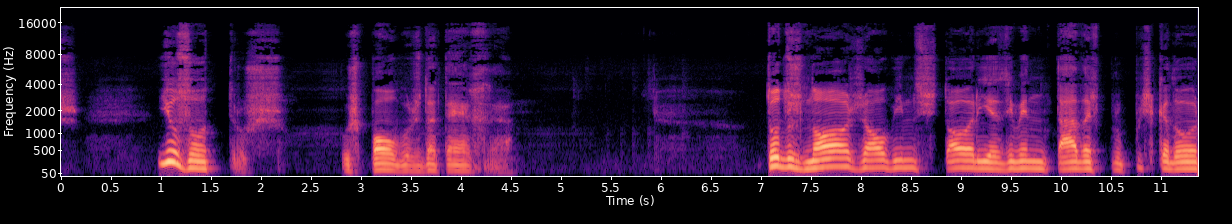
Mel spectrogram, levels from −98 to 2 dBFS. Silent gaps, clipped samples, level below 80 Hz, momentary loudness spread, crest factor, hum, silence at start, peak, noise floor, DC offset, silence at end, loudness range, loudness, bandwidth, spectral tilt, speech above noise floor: none; under 0.1%; -60 dBFS; 20 LU; 20 dB; none; 0 s; -2 dBFS; -73 dBFS; under 0.1%; 0 s; 9 LU; -20 LUFS; 15.5 kHz; -7.5 dB/octave; 53 dB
